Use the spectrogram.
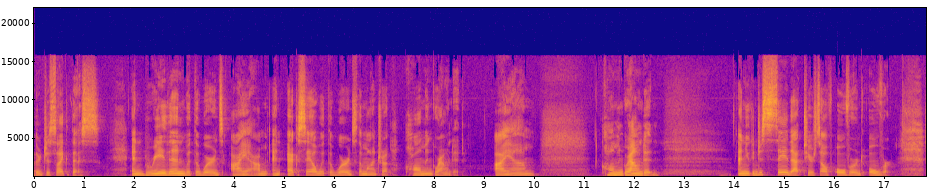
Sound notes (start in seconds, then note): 9.7 inhales; 12.6 exhales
